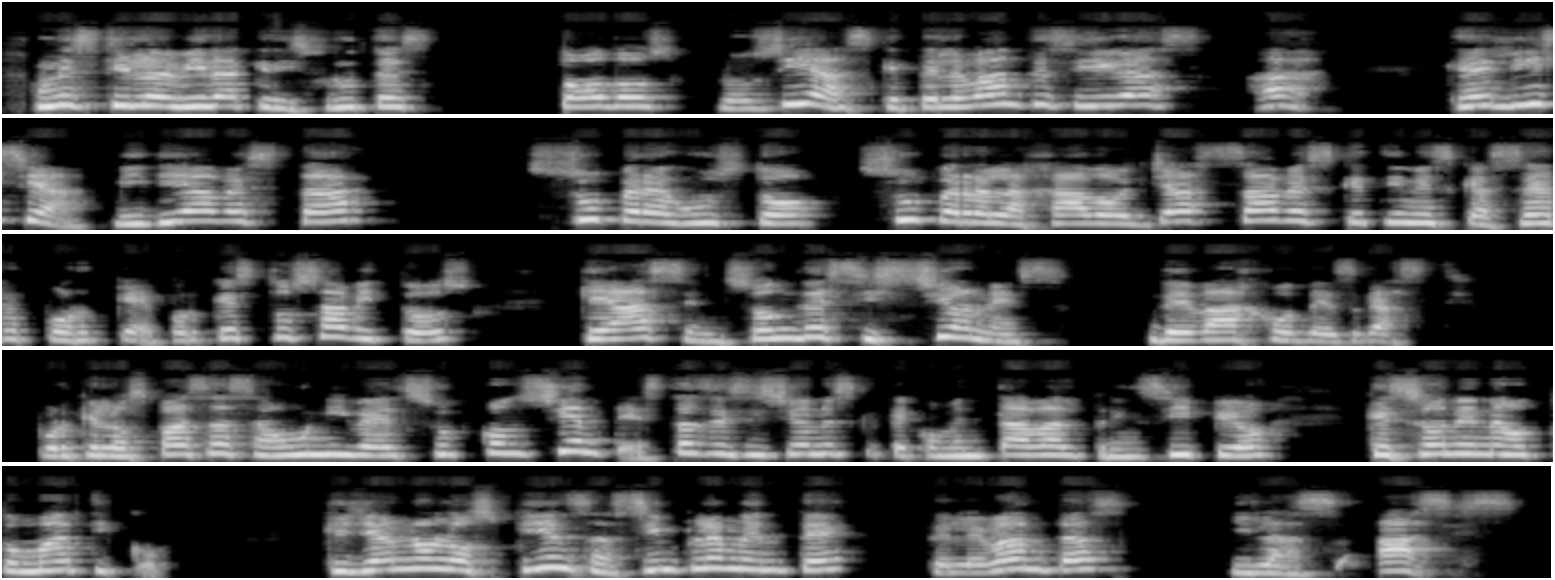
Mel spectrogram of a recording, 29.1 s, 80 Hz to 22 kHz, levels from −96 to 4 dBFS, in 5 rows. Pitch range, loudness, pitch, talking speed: 275-340 Hz, -17 LUFS, 305 Hz, 155 wpm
